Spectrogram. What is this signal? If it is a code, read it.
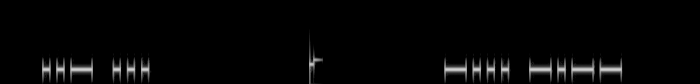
Morse code, heard as a keyed tone, about 17 wpm, 700 Hz. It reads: US BY
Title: Two Letter Words - 17wpm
